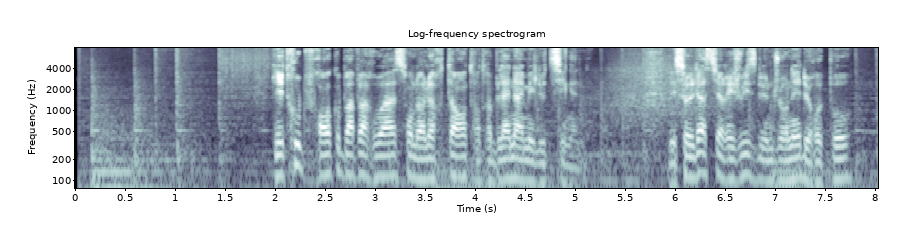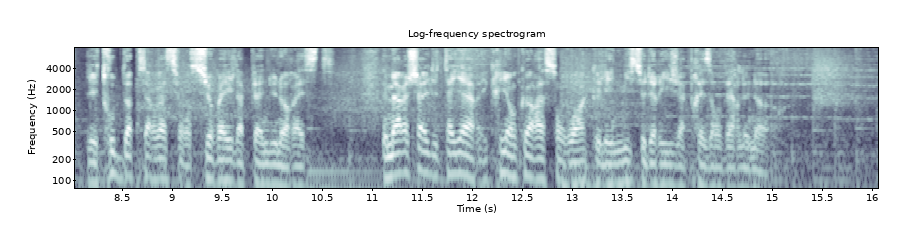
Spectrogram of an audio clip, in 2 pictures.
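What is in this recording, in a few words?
fr elearning, French; sprecher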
